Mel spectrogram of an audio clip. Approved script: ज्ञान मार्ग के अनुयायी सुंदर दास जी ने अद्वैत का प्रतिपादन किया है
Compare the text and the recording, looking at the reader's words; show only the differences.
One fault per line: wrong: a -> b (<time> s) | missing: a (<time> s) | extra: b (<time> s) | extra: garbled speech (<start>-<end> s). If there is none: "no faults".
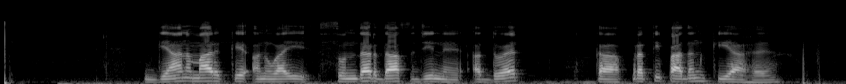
no faults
